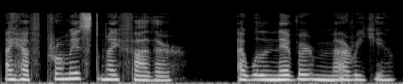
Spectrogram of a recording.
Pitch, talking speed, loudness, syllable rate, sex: 215 Hz, 150 wpm, -16 LUFS, 4.4 syllables/s, female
